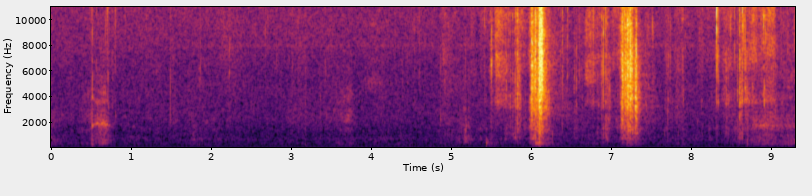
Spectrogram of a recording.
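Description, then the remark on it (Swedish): Pages of a Bible rustle softly as someone leafs through it to Psalm 40, with two sharper flips standing out near the end. Quiet, with no one talking. “Vi kan bläddra dit.”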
